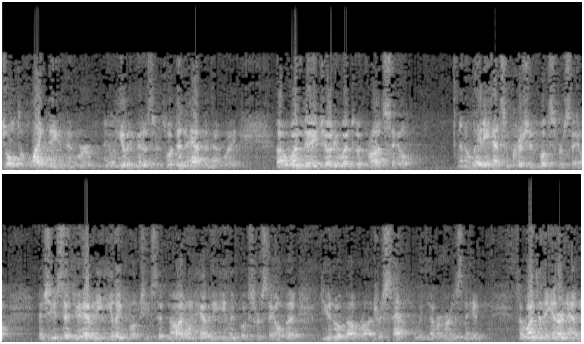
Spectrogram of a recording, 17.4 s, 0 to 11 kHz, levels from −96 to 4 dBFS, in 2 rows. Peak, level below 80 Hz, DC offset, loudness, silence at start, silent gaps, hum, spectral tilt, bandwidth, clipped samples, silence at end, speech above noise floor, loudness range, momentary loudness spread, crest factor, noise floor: 0 dBFS; -56 dBFS; under 0.1%; -15 LUFS; 0 s; none; none; -4 dB/octave; 8 kHz; under 0.1%; 0 s; 25 dB; 5 LU; 14 LU; 16 dB; -41 dBFS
